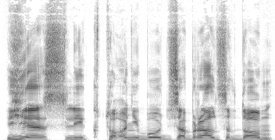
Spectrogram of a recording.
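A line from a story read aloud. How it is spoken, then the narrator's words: Shouting angrily, cursing. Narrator (Russian): закричал он, крепко выругавшись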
